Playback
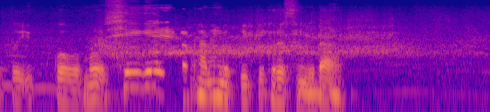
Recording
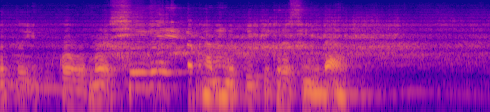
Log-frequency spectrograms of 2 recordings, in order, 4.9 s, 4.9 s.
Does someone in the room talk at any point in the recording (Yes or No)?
No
